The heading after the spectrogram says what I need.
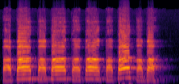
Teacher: lehenengo silaba azentu gabe, bigarrena, osea, bikoitiak azentuarekin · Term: pentametro janbiko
